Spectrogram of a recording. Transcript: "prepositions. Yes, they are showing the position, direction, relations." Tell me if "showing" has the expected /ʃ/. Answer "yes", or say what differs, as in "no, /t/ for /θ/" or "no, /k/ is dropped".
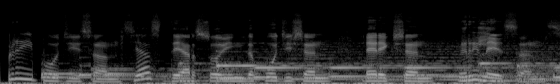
no, /s/ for /ʃ/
